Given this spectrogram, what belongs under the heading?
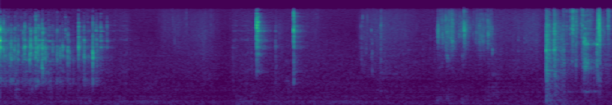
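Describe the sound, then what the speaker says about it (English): Ice cubes clink and rattle against a glass as French vermouth is stirred over them for a Bombay Sapphire martini, followed by a splash of liquid poured off, the bright clatters coming in short separate bursts. "splashing a tablespoon of fine French vermouth into the glass, stirring once, and discarding the excess."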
